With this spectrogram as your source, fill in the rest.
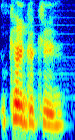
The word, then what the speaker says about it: Kankakee: in Kankakee thank you Kankakee it's kind of like Kentucky uh it sounds like a kid trying to pronounce the word yes I never heard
